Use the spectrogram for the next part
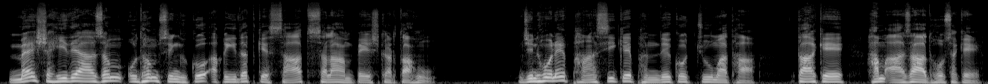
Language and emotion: Urdu, neutral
